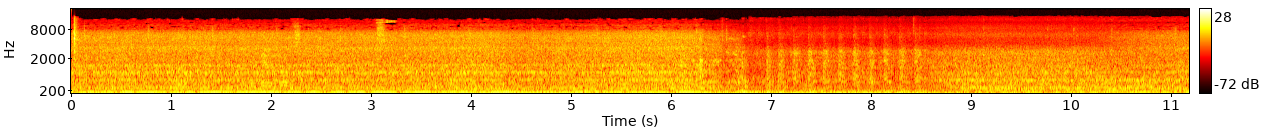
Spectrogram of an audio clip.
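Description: Peugeot 206 RC rally car's 2.0-litre four-cylinder engine idling, heard from inside the cabin. About six and a half seconds in, the upper hiss thins out and a faint even pulsing comes through.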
